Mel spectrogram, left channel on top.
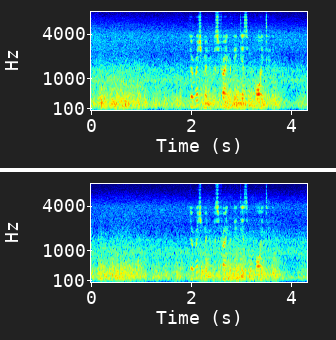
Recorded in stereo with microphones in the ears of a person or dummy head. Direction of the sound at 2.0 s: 20° left (ahead or behind).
